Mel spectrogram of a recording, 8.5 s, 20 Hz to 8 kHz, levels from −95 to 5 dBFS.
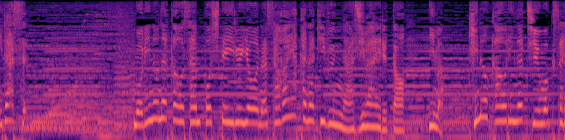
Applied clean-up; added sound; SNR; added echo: none; Trumpet; 17 dB; none.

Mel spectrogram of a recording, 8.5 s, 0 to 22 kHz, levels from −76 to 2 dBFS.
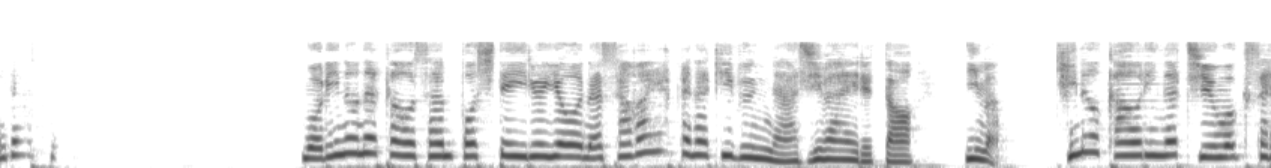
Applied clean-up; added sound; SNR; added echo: neural mask model DeepFilterNet 3.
